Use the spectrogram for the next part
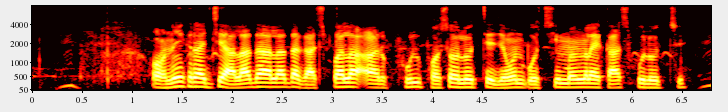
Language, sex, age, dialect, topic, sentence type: Bengali, male, 18-24, Western, agriculture, statement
